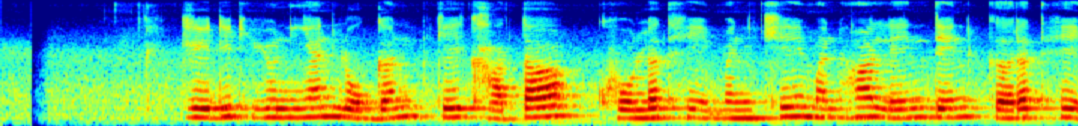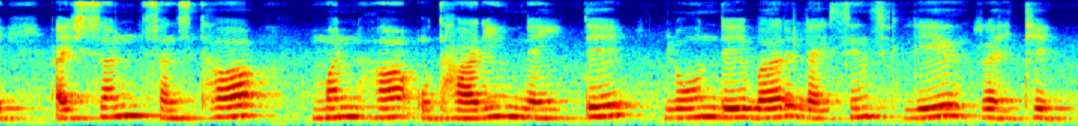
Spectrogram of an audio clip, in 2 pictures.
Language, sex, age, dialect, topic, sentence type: Chhattisgarhi, female, 25-30, Western/Budati/Khatahi, banking, statement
